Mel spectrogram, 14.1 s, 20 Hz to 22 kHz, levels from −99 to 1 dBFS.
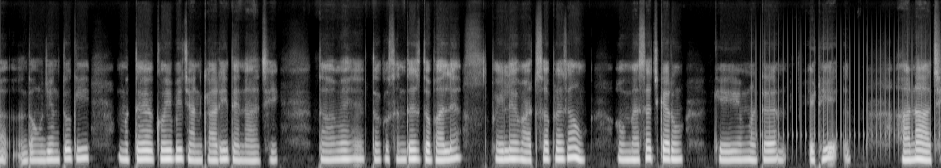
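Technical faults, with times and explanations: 11.27–14.10 s, train of clicks: a pulse source, likely interference from nearby equipment or a faulty connection or power supply, injects about 15 same-shaped clicks per second at an even pace, roughly forty in all. They are heard as steady ticking over the speech and through its pauses, peaking about 5 dB above it.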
